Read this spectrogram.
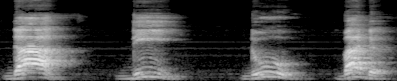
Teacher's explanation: huruf-huruf dak keluar dengan cara menyentuhkan ujung lidah ke gusi bagian atas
